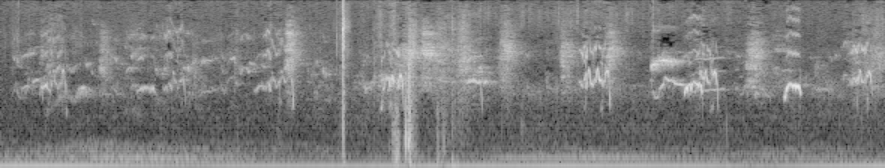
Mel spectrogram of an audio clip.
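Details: Four baby budgerigars about three weeks old, white above and violet-blue below, busily climbing on each other, chatter in soft, scratchy chirps over a steady low electrical hum.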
